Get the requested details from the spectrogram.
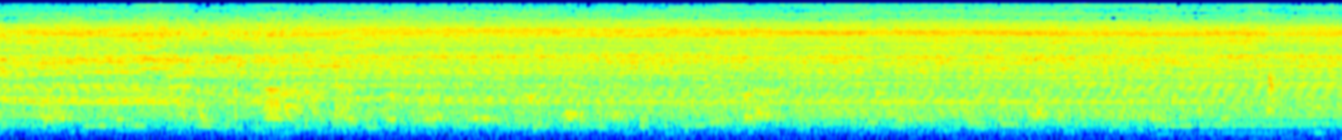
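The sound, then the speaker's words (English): An electric hair trimmer buzzes steadily for the whole stretch, a bright, even motor whine with faint voices murmuring underneath. “With the trimmer, should see it sharper.”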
